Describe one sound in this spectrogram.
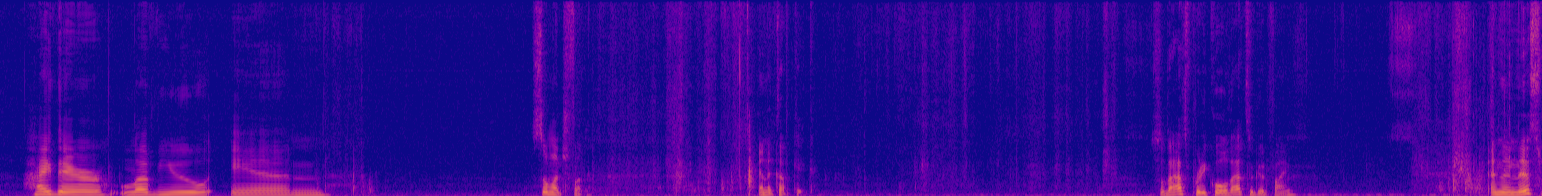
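A thin plastic sheet crinkles softly as hands handle it.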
